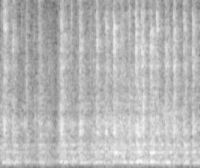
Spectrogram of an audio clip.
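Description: A computerized quilting machine stitches an Aloha Petite design across a quilt, a steady fast mechanical whirring chatter with rhythmic needle pulses, close and continuous with no voices.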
